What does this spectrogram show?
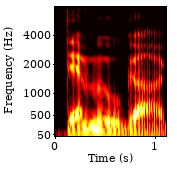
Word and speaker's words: demagogue: And we'll start with demagogue, pronounced demugog, with the stress squarely on that first syllable, demuggly relevant in current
